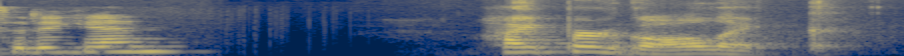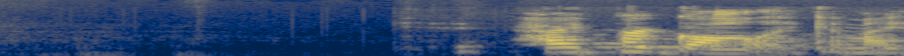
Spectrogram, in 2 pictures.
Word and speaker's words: hypergolic: latent explosion triggers including batteries fuel cells and hypergolic fuels and what is the uh can you please pronounce it again hypergolic hypergolic am i saying it correctly yes h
